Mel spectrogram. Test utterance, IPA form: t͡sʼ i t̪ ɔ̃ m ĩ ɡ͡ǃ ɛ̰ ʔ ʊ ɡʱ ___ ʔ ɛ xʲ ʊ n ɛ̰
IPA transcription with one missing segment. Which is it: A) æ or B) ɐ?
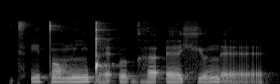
B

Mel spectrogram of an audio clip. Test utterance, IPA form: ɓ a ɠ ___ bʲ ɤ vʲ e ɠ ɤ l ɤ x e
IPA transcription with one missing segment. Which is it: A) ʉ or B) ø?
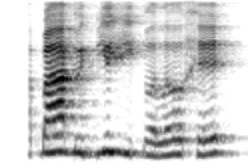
A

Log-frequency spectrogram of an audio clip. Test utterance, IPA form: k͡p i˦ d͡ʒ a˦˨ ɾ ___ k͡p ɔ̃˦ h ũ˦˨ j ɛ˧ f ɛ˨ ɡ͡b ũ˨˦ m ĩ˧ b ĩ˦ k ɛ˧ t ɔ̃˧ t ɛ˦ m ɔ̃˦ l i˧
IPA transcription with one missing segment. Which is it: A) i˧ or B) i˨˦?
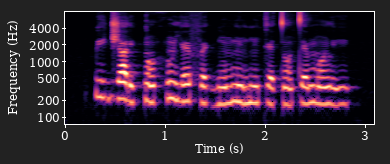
A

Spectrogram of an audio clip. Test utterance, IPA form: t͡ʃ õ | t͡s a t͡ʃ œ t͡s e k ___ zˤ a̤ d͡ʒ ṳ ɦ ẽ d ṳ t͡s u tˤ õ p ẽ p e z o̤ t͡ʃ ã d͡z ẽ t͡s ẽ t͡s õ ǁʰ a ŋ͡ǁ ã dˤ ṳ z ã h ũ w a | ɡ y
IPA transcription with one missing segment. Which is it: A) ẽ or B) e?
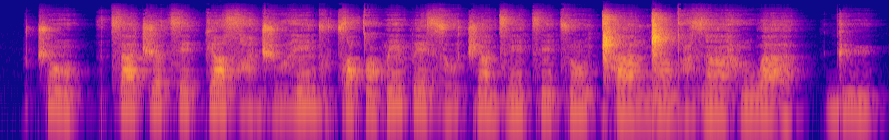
B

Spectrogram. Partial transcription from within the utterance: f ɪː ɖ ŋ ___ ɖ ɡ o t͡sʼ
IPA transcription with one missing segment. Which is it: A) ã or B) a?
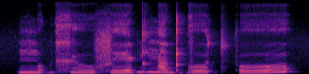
B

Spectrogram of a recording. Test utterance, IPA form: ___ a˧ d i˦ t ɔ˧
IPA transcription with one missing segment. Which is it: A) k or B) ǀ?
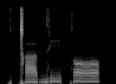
B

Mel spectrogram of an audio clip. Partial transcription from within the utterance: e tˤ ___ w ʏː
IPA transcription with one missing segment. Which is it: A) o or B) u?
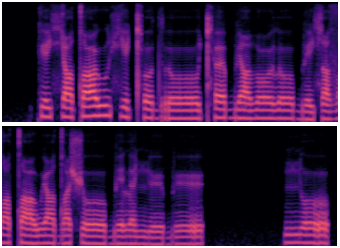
A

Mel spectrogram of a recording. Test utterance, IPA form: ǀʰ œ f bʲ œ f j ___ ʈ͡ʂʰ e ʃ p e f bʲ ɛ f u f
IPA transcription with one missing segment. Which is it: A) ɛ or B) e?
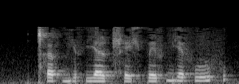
A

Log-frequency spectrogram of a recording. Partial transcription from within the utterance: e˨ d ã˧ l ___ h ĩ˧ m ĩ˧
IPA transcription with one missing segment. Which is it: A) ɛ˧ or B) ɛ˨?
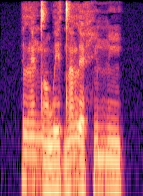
B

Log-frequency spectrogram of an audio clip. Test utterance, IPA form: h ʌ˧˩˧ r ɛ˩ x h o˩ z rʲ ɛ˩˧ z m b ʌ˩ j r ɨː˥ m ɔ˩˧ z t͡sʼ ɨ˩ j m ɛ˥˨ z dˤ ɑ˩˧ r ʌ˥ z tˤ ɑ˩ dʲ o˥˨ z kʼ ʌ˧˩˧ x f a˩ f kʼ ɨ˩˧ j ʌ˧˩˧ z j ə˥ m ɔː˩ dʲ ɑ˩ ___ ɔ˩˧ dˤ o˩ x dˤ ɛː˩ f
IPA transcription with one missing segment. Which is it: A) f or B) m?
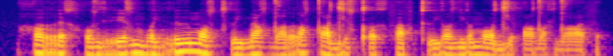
A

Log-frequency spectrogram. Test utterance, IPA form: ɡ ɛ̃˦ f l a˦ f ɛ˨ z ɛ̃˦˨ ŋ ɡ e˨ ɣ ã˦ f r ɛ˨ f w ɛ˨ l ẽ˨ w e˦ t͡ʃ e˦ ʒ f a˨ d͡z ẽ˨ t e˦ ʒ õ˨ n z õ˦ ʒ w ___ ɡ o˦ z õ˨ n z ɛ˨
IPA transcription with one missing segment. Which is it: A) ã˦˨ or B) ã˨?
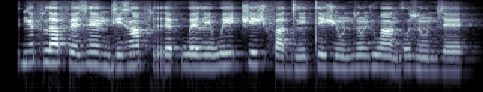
A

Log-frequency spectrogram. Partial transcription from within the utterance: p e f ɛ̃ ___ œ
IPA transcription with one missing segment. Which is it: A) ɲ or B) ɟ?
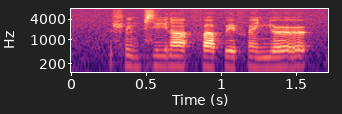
A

